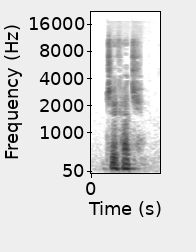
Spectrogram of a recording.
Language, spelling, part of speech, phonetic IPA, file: Polish, czyhać, verb, [ˈt͡ʃɨxat͡ɕ], LL-Q809 (pol)-czyhać.wav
